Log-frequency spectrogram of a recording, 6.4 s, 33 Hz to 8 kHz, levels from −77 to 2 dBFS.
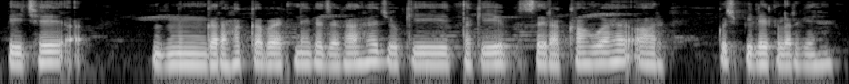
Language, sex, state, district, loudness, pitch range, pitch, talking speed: Hindi, male, Uttar Pradesh, Lalitpur, -19 LUFS, 125-130 Hz, 125 Hz, 190 wpm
